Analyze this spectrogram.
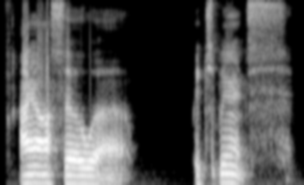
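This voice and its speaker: A man with an American accent and monotone, flat intonation against a quiet background. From Texas, Grand Saline (east Texas). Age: 20s. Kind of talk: interview testimony. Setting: on location, not in studio.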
